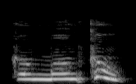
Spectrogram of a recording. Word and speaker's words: commençons: commences, il commence, nous commençons. Comment commençons? Oui, parce que c'est plus E ou I ou Y se prononce ce. Avec les autres lettres se prononce que.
